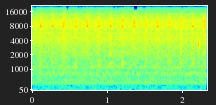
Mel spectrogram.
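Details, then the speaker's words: 2014 VW Jetta 1.8L TSI (CPR) at idle with code P0304: uneven, stumbling, lopsided beat, engine shaking badly from a cylinder 4 misfire; fuel trims oddly read rich despite misfire, cause still being diagnosed. "i still think it would show lean and the engine is still shaking like crazy"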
